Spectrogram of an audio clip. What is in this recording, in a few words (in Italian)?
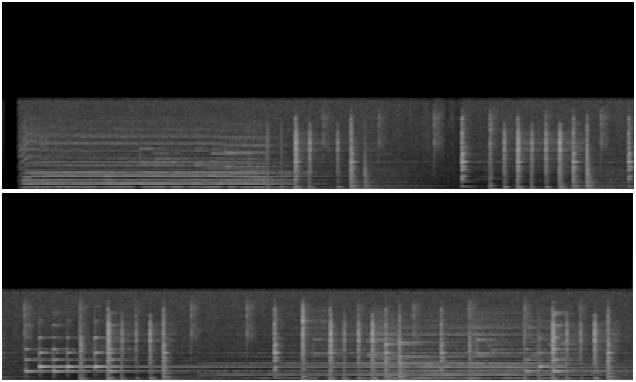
suonerie musica hawaiian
